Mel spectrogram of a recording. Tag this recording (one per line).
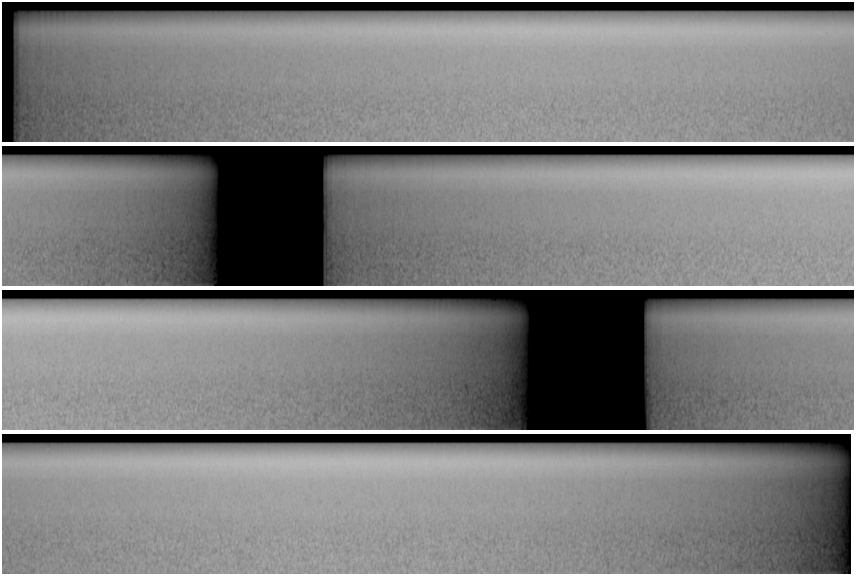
air
blowing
